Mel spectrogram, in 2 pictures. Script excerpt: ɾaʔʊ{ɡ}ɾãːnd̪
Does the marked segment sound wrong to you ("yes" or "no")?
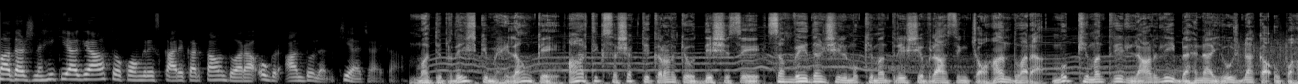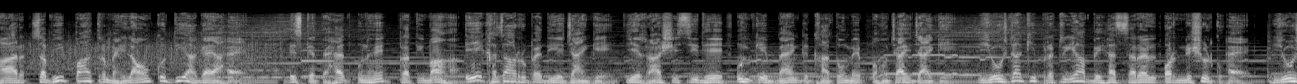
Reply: no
